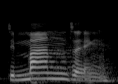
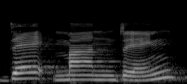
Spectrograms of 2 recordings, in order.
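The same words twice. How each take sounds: First: Said in the usual way. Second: Demanding said slowly with a full, long DE; over-careful demanding with a drawn-out first syllable; demanding with the DE stretched, as not to say it; wrong full first syllable. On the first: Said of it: "Notice when I say demanding". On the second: Shown as a demonstration. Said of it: "de, is not".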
